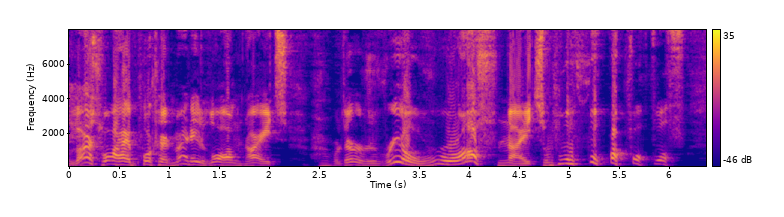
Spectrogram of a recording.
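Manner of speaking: high, drawn-out dog professor character voice with woofing. Speaker tries out a voice for a dog character, a dog professor voice. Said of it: "He's like a dog professor. That's kind of the voice".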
